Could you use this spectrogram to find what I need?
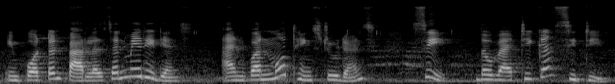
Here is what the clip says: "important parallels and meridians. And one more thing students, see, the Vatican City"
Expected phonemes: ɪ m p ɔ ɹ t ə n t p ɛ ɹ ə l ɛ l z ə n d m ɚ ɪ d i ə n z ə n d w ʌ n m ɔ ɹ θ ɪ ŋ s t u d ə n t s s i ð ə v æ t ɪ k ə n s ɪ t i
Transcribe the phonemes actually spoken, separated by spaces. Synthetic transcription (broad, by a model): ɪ m p ɔ ɹ t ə n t p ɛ ɹ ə l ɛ l s ə n d m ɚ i d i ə n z ə n d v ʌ n m ɔ ɹ t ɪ ŋ s t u d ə n t s s i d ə v æ t ɪ k ə n s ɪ t i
